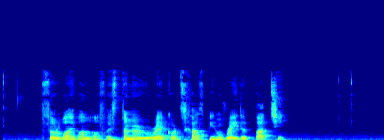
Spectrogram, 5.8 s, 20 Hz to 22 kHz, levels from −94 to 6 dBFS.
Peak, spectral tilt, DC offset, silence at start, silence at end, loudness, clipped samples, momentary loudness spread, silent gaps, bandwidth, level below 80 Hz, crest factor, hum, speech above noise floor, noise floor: -22 dBFS; -7 dB/octave; under 0.1%; 0.65 s; 1.5 s; -37 LUFS; under 0.1%; 7 LU; none; 11.5 kHz; -78 dBFS; 16 dB; none; 39 dB; -75 dBFS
